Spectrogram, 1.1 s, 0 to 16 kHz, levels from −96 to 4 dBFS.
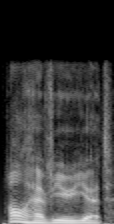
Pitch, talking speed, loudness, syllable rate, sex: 145 Hz, 210 wpm, -13 LUFS, 4.0 syllables/s, male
